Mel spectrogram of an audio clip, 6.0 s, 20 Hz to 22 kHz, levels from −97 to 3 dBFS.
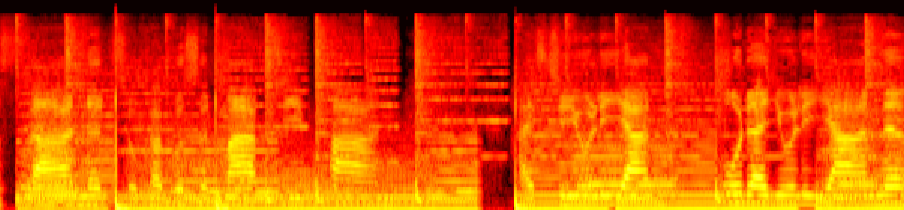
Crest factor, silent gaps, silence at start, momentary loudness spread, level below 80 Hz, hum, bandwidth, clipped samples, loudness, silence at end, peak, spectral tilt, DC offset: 16 dB; none; 0 s; 6 LU; -28 dBFS; none; 16.5 kHz; under 0.1%; -22 LUFS; 0 s; -4 dBFS; -5 dB/octave; under 0.1%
